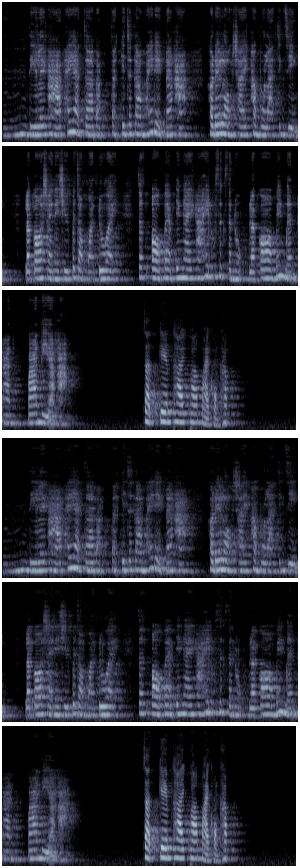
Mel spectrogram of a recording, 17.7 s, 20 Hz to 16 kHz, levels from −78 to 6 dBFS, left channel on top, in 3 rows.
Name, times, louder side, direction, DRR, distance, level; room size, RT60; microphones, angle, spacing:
voice 1, 0.0-3.7 4.1-6.0 6.4-13.1, left 2 dB, 65° left, 9 dB, 3.9 m, -28 dB
voice 2, 14.7-16.3, right 3 dB, 35° right, 6 dB, 2.1 m, -24 dB
27.0 x 18.0 x 9.2 m, 0.72 s
head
